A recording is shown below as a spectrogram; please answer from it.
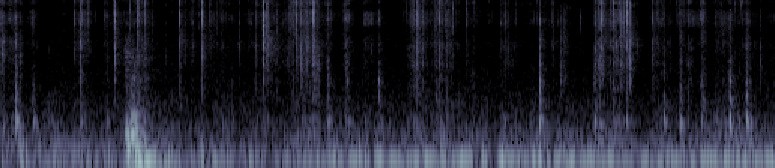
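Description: A utility knife blade cuts into the surface of a solid, palm-sized ball of glossy purple adhesive tape, producing a steady run of bright, dry crackles and crinkly ticks. A low, constant hum sits underneath, with a brief louder thump of contact early on.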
